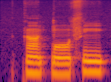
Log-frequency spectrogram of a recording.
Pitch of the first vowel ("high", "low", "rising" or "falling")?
low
